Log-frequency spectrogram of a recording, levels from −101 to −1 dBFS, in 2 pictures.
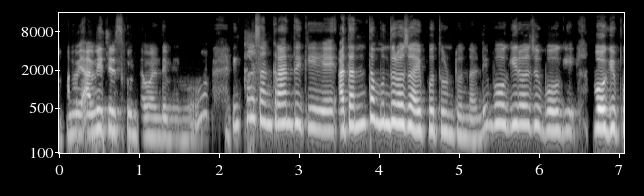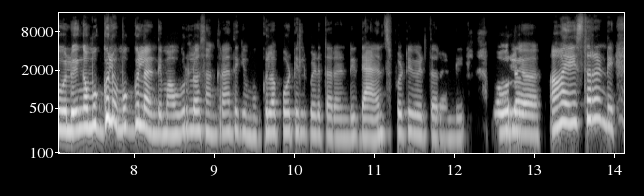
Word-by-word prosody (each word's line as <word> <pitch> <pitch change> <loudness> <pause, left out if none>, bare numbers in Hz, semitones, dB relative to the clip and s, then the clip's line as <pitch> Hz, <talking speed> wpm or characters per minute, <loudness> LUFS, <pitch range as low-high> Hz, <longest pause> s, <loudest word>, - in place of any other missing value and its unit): అవి 205 +1 -3
అవి 220 +4 +2
చేసుకుంటాం 210 -5 -4
అండి 175 0 -6
మేము. 165 0 -15 0.6
ఇంకా 285 +6 -4
సంక్రాంతికి 290 -3 +1 0.4
అదంతా 275 +6 +2
ముందు 295 0 +4
రోజు 285 -1 +4
అయిపోతుంటుందండి. 215 -4 -3
భోగి 285 -1 +1
రోజు, 275 -1 -1
భోగి 225 -1 0 0.3
భోగి 245 0 +8
పూలు, 230 -2 +4
ఇంకా 255 +1 +4
ముగ్గులు 315 +6 +6
ముగ్గులండి. 235 -5 0
మా 195 - -2
ఊర్లో 225 0 -2
సంక్రాంతికి 210 +1 -7
ముగ్గుల 180 +4 -4
పోటీలు 215 -1 -6
పెడతారండి, 180 -2 -9
డాన్స్ 180 +3 -5
పోటీ 205 0 -6
పెడతారండి. 175 -2 -10 0.4
మా 210 - -3
ఊర్లో 220 -1 +2 0.4
ఆ! - - +3 0.2
వేస్తారండి. 300 -2 -1
220 Hz, 135 wpm, -22 LUFS, 195-270 Hz, 0.6 s, భోగి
